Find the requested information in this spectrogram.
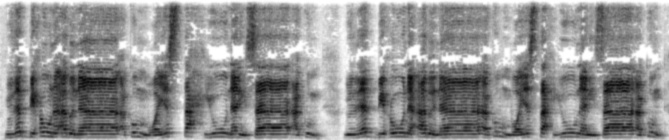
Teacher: युज़ब्बिहून के दाल को नरमी से, बा को सख्ती से, तशदीद की वजह से अब्नाअकुम यहां मद्द मुत्तसिल, अलिफ मद्दा के बाद हमजा उसी कलमे में है। · वयस्तहयून के हा को हल्क के दरमियानी हिस्से से अदा करेंगे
